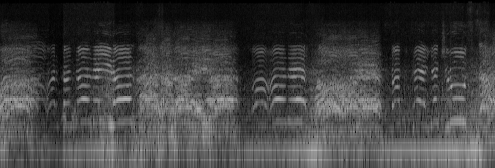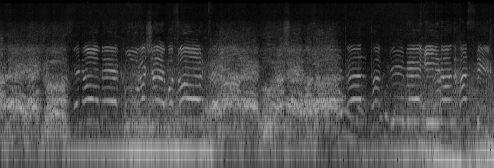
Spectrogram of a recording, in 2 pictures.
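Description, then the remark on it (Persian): A large crowd at a gathering honouring Cyrus and calling for a national Cyrus day in the Islamic Republic's calendar chants together in loud, rhythmic bursts of voices, pausing briefly between phrases, with a steady low engine-like drone running underneath; taken from a video shared online. “این صدا برگرفته از یکی از ویدیوهایی است که بر روی فضای مجازی منتشر شده است.”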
